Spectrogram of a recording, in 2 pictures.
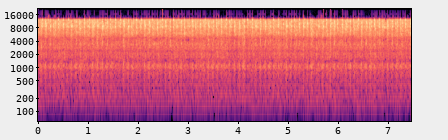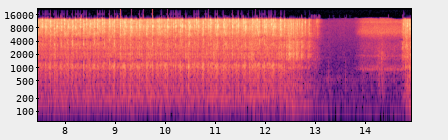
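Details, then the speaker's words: Maier TA4 radial after tuneup, warmed up, at low idle taking almost nothing to run: fast, light popping, firing every time with no misses; normal warm idle. "it's a nice little idol there you know it's running real uh firing every time when you can get a title now"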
